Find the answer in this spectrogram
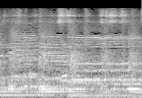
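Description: Live gospel worship music played by a small band, with held bass notes, keyboard chords, a regular jingling percussion beat and voices singing together.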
